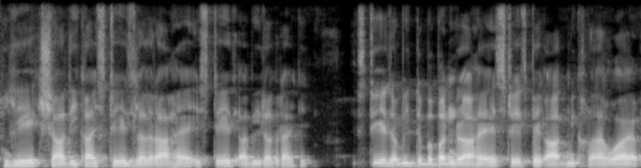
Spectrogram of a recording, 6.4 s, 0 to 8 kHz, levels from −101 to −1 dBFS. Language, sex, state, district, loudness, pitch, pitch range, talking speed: Hindi, male, Punjab, Kapurthala, -18 LUFS, 115 Hz, 105-125 Hz, 225 wpm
